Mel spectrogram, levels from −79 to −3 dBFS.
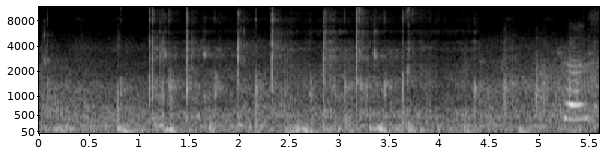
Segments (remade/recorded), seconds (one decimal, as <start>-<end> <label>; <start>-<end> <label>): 0.0-1.1 recorded; 1.1-2.0 remade; 2.0-2.5 recorded; 2.5-4.4 remade; 4.4-5.6 recorded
